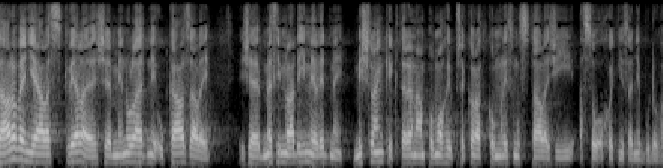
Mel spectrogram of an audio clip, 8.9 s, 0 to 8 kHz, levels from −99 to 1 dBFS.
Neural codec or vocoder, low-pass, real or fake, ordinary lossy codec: none; 7.2 kHz; real; none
